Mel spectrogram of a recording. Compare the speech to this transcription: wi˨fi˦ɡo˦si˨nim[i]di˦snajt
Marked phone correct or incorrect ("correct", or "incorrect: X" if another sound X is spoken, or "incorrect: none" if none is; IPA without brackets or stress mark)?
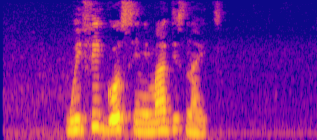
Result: incorrect: a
